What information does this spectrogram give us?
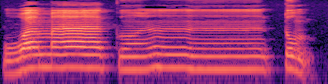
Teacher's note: میم ساکن کے بعد 26 حروفوں میں سے تا آ رہا ہے تو میم کا اظہار ہوگا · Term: اظہار شفوی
